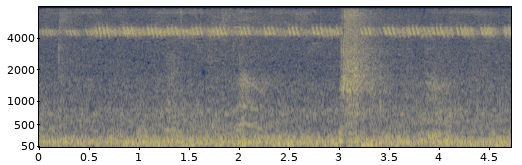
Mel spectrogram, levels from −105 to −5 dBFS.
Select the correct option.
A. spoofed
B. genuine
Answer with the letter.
B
